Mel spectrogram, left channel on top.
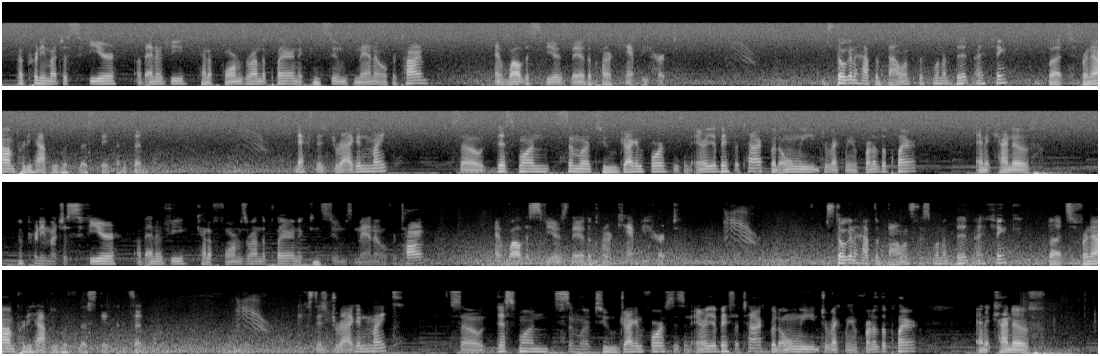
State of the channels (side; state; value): left; noise; hiss, 3 dB below the sound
